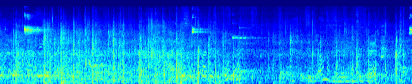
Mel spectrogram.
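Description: Handball practice game on an indoor sports-hall floor: a handball bouncing and many footfalls, a few short high squeaks of players' shoes, and girls' voices calling out during play.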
